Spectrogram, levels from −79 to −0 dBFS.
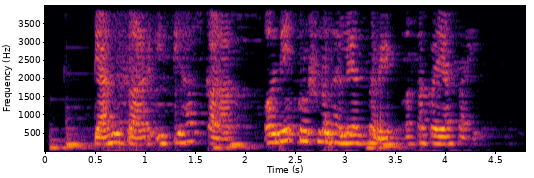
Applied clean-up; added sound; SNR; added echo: classical method WPE with log-MMSE.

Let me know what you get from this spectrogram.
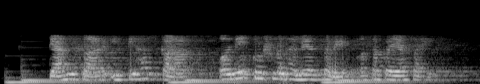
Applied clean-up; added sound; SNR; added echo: none; Ringtone; 7 dB; reverberation time 1.7 s.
